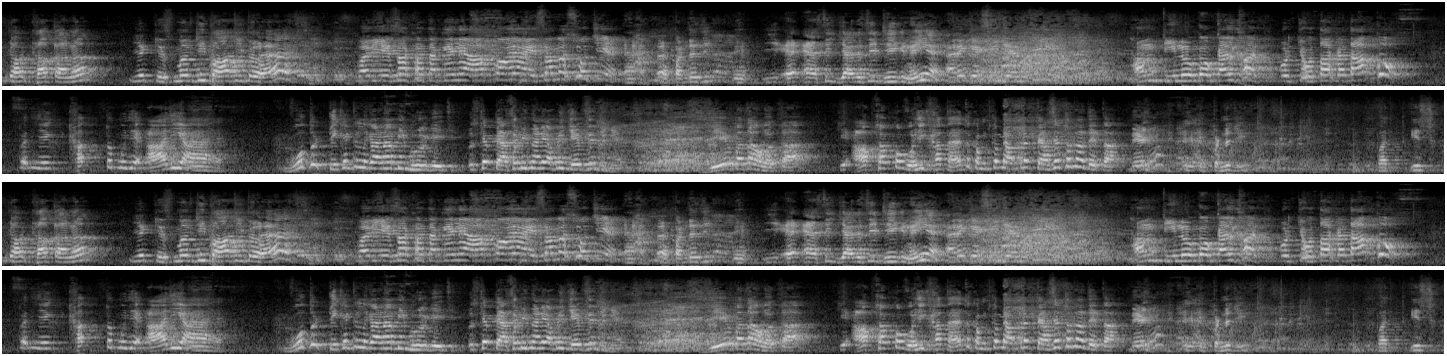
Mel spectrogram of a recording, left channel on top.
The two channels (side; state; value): both; identical; correlation 1.00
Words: खत आना ये किस्मत की बात ही तो है। पर ऐसा खत अकेले आपको आया ऐसा मत सोचिए। पंडित जी, ऐसी जेलसी ठीक नहीं है। अरे कैसी जेलसी? हम तीनों को कल खत और चौथा खत आपको। पर ये खत तो मुझे आज ही आया है। वो तो टिकट लगाना भी भूल गई थी, उसके पैसे भी मैंने अपनी जेब से दिए। ये पता होता कि आप सबको वही खत है तो कम से कम अपने पैसे तो ना देता। देखो पंडित जी, पर इस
